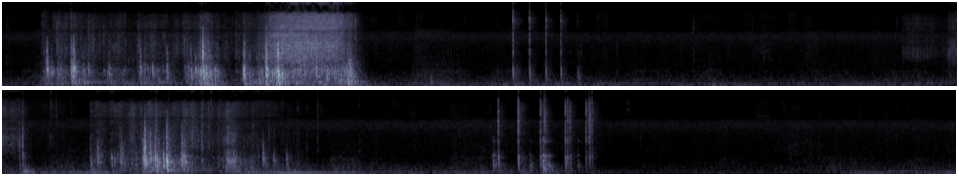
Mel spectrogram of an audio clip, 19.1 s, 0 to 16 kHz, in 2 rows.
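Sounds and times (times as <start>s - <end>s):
packaging crinkled and torn: 0.4s - 3.5s, 10.4s - 12.5s.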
